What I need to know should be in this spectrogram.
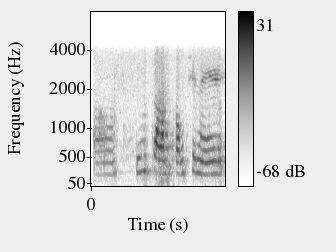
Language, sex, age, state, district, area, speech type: Tamil, female, 30-45, Tamil Nadu, Tirupattur, rural, conversation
